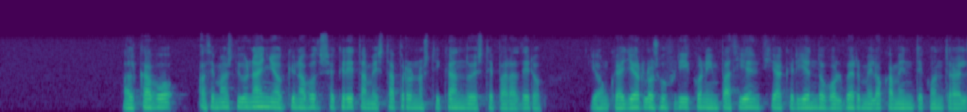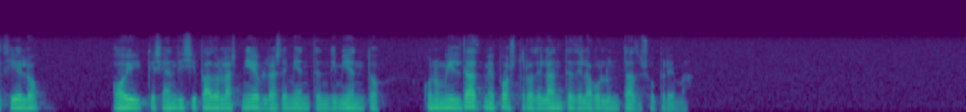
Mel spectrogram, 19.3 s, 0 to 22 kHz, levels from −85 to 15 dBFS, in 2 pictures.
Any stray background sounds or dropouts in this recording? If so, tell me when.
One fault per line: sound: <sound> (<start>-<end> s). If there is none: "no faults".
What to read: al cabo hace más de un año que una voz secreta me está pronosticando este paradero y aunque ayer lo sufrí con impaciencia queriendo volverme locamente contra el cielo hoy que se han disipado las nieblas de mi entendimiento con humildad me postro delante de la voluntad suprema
no faults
